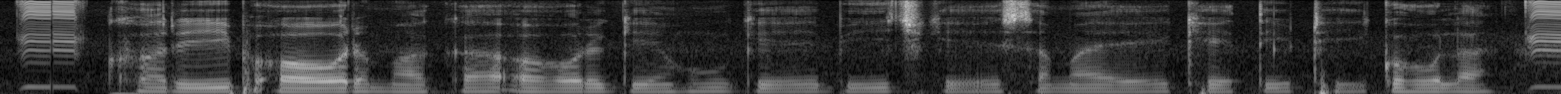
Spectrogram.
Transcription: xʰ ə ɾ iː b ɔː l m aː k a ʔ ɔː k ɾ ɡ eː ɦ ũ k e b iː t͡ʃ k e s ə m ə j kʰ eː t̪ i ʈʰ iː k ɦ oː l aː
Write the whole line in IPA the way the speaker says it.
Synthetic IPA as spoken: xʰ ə ɾ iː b ɔː ɾ m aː k a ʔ ɔː ɾ ɡ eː ɦ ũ k e b iː t͡ʃ k e s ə m ə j kʰ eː t̪ i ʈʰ iː k ɦ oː l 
